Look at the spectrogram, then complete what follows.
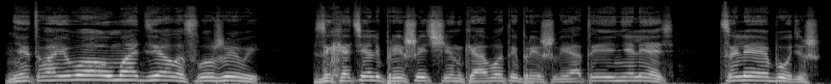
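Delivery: high, slow sneering convict voice; sneering thug. A narrator's reading. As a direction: spit it out with a sneer. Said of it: "губы скривились в злой усмешке".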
